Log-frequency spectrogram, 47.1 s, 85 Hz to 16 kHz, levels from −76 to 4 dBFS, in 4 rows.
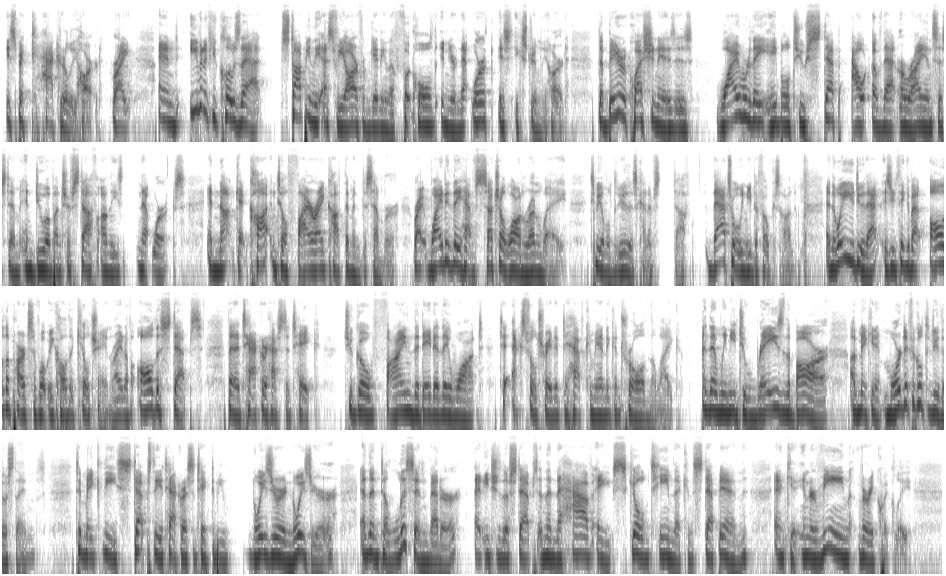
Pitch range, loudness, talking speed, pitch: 145-175 Hz, -25 LUFS, 240 wpm, 160 Hz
